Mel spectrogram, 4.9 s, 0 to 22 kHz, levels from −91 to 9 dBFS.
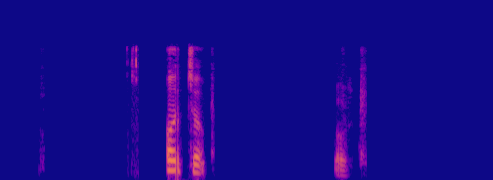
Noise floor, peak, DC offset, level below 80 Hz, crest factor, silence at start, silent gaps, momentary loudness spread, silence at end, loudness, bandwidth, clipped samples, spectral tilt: under -90 dBFS; -10 dBFS; under 0.1%; -76 dBFS; 26 dB; 1.65 s; 2.06-3.33 s, 3.52-3.58 s; 21 LU; 1.3 s; -31 LUFS; 8 kHz; under 0.1%; -4 dB/octave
